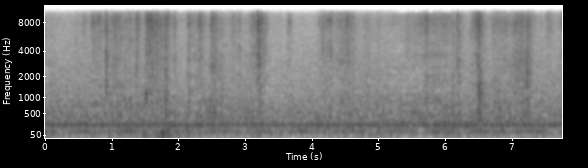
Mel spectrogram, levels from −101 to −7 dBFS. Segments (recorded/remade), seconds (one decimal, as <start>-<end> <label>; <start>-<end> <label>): 0.0-5.2 recorded; 5.2-6.1 remade; 6.1-7.8 recorded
